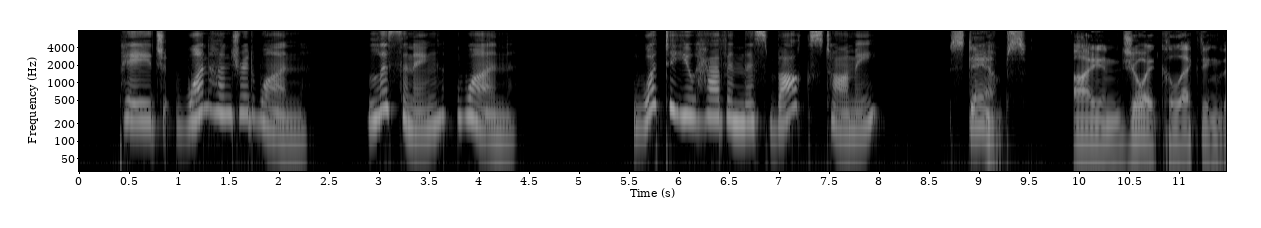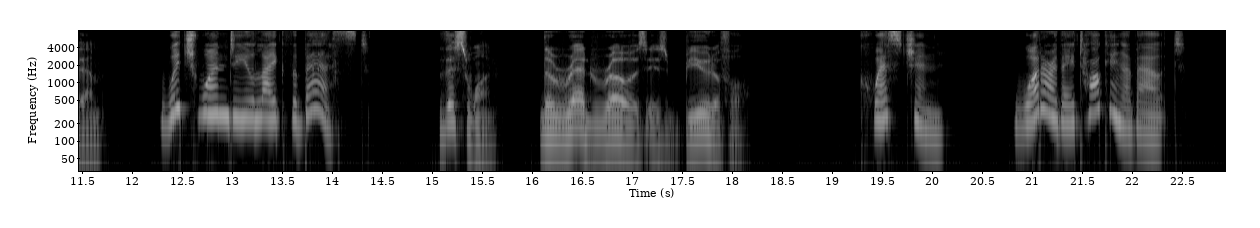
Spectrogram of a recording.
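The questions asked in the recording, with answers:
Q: What are they talking about?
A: Stamps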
